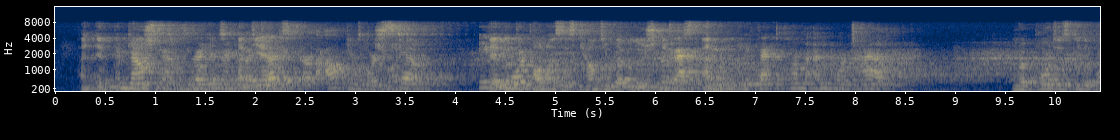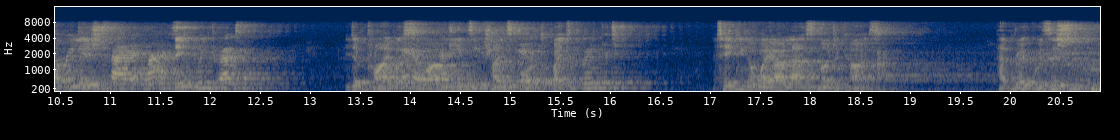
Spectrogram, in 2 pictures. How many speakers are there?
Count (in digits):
2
